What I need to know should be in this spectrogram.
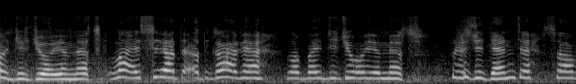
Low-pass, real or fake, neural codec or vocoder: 9.9 kHz; fake; vocoder, 22.05 kHz, 80 mel bands, WaveNeXt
